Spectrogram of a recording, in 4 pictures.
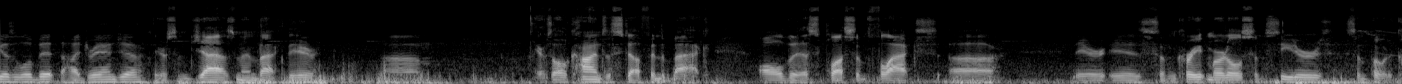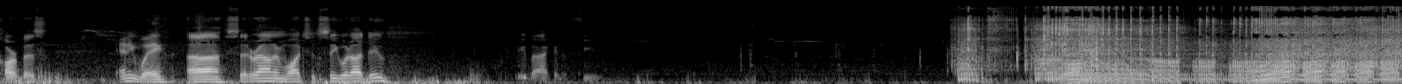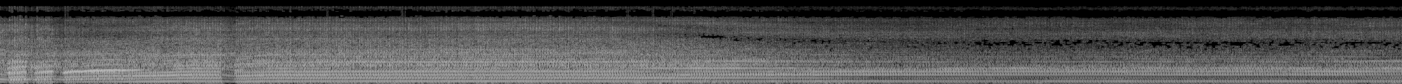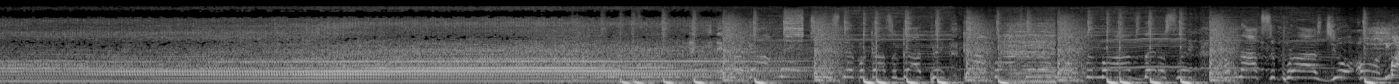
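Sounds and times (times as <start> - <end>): hedge trimmer engine revving: 23.5 - 56.0.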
